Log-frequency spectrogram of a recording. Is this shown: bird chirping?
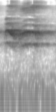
yes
